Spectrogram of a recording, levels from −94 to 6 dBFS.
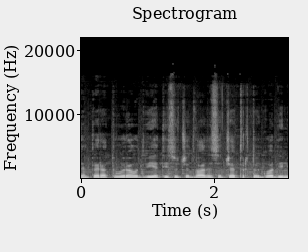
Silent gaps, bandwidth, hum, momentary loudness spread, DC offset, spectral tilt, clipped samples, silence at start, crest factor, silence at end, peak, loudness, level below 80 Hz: none; 15 kHz; none; 4 LU; under 0.1%; -7 dB/octave; under 0.1%; 0 s; 16 dB; 0 s; -4 dBFS; -21 LUFS; -52 dBFS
